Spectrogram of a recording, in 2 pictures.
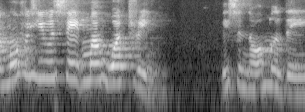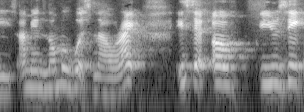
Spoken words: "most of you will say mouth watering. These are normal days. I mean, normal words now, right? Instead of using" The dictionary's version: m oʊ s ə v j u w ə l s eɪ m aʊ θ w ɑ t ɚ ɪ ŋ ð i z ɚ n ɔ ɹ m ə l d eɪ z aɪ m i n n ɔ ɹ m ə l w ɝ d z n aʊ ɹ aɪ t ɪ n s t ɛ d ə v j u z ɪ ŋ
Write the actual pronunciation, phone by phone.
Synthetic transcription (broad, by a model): m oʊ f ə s j u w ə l s eɪ m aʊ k w ɑ t ɚ ɪ ŋ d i s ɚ n ɔ m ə l d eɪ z aɪ m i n n ɔ m ə l w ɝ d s n aʊ ɹ aɪ t ɪ n s t ɛ d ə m j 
